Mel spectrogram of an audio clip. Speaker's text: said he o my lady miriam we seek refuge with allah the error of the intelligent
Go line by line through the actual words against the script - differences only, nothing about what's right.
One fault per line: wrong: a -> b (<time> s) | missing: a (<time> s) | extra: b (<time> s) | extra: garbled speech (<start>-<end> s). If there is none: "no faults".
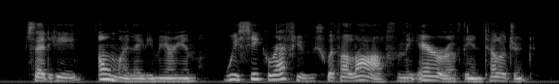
extra: from (3.8 s)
